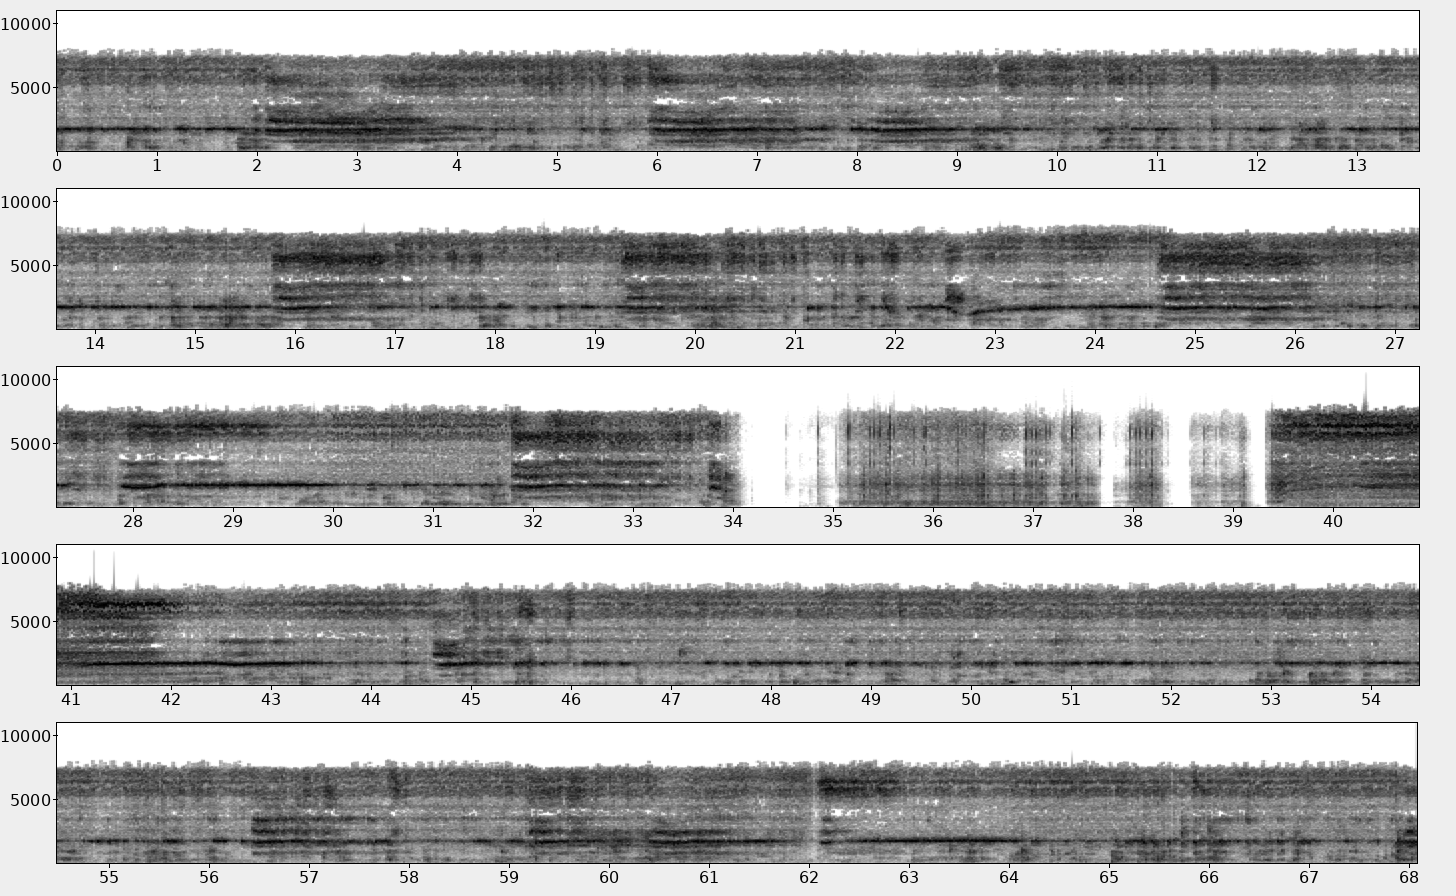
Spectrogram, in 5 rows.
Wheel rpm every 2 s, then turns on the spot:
230, 220, 230, 230, 230, 240, 230, 230, 230, 230, 230, 220, 230, 230, 230, 230, 150, 10, 10, 100, 220, 230, 230, 230, 230, 240, 230, 230, 230, 230, 230, 230, 240, 230.
34-38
